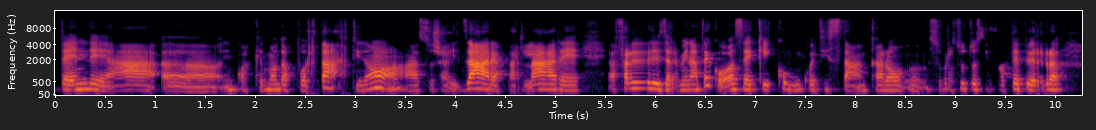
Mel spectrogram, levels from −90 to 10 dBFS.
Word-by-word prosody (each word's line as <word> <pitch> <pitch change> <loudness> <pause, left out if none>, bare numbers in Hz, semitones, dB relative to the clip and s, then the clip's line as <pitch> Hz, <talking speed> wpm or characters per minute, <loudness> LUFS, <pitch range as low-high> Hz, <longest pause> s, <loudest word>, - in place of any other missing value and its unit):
tende 200 -2 0
a 180 +1 0
ehm, 140 -3 -4
in 195 - -8
qualche 180 - -15
modo 195 0 -3
a - - -8
portarti, 185 +2 0
no, 215 +3 +1
a 170 - -3
socializzare, 190 +4 +5
a 175 - -6
parlare, 180 0 +2 0.3
a - - -7
fare 235 +1 +1
determinate 195 - 0
cose 205 - -1
che, 190 0 -5
comunque, 190 -2 -9
ti 190 +1 -18
stancano, 175 -1 -4
uhm, - - -15
soprattutto 210 -1 -12
se 200 -1 -11
fatte 190 +1 -5
per, 195 -1 -1
ehm, 195 0 +1
195 Hz, 160 wpm, -25 LUFS, 180-205 Hz, 0.3 s, socializzare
